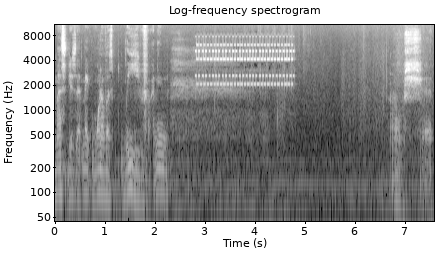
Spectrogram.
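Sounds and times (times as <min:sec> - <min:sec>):
speech: 0:00.0 - 0:02.7, 0:06.8 - 0:07.5
low hum: 0:00.0 - 0:07.5
phone ringing with incoming call: 0:02.8 - 0:05.0.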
